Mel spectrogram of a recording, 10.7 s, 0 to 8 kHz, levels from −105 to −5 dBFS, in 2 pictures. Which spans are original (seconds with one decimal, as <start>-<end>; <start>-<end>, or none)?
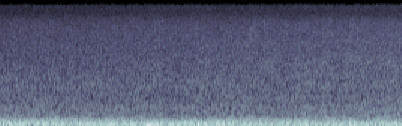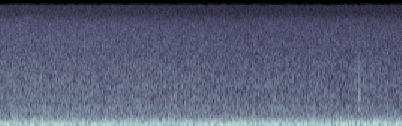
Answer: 0.0-2.0; 6.0-10.7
